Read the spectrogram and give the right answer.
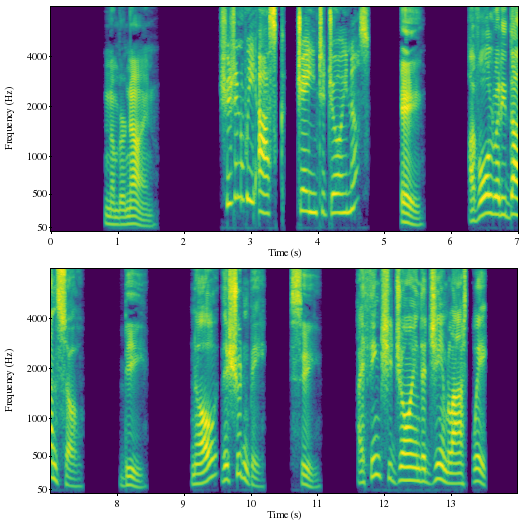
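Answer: A: I've already done so.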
